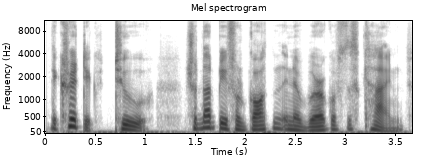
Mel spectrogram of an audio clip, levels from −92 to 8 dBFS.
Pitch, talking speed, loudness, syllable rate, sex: 120 Hz, 215 wpm, -20 LUFS, 5.3 syllables/s, male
